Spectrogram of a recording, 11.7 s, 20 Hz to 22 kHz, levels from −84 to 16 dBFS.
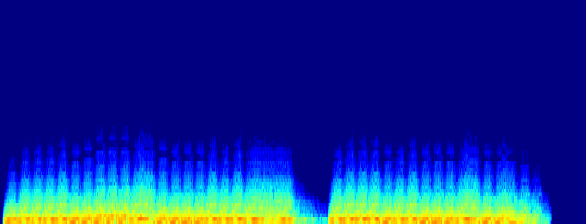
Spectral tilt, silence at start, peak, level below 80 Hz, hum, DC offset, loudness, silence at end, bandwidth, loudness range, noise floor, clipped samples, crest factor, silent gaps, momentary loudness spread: -6 dB/octave; 0.05 s; -2 dBFS; -68 dBFS; none; 0.3%; -13 LUFS; 0.9 s; 5.4 kHz; 2 LU; -37 dBFS; under 0.1%; 12 dB; none; 5 LU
